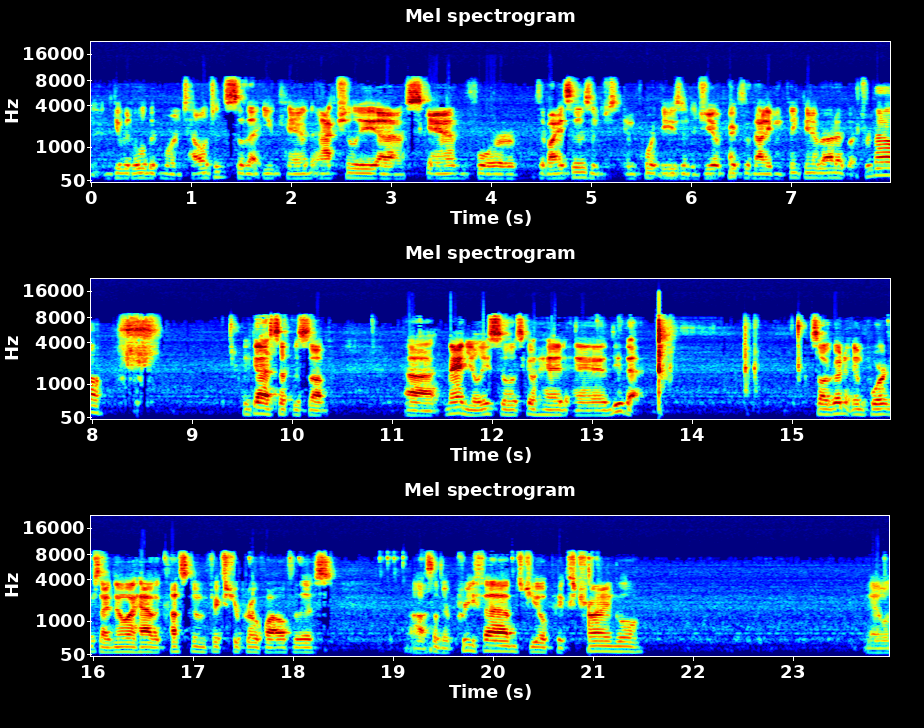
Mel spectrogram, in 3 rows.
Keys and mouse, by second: 9.7 click, 11.3 click, 13.7 Tab, 14.5 Tab.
